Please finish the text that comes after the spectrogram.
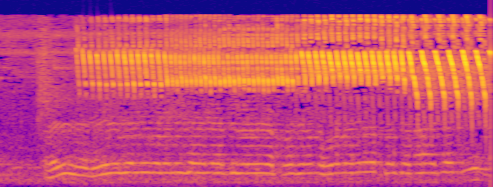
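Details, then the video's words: Canary song used as a tutor recording for young canaries: after a brief start, a loud, fast buzzy trill of rapid repeated high notes runs to the end and grows more pulsed. Steady low droning tones continue underneath throughout. "MASTERAN AMPUH COCOK BUAT KENARI PAUD JADI RAJIN GACOR NGEDOR"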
